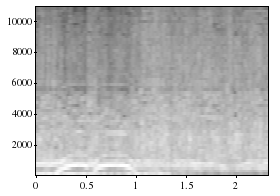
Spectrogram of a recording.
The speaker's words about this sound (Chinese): 谢谢大家热烈的掌声啊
